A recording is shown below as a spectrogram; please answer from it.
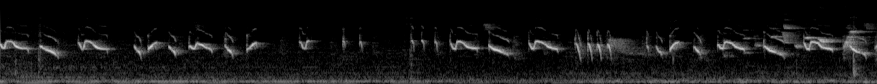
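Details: Horsfield's babbler song used to lure and train birds: repeated bright whistled phrases falling in pitch, broken by brief rattling clusters of clipped notes, with faint low background noise.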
